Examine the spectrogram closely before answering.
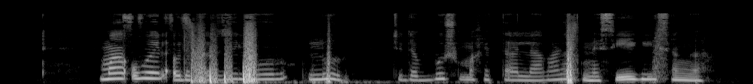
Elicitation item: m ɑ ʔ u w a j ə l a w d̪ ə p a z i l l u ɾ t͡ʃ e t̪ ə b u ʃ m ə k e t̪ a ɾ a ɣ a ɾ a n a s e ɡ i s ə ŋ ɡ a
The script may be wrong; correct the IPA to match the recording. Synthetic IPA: m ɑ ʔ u w a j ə l a w d̪ ə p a z i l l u ɾ t͡ʃ e d̪ ə b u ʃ m ə x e t̪ a l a ɣ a ɽ a n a s e ɡ i s ə ŋ ɡ a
